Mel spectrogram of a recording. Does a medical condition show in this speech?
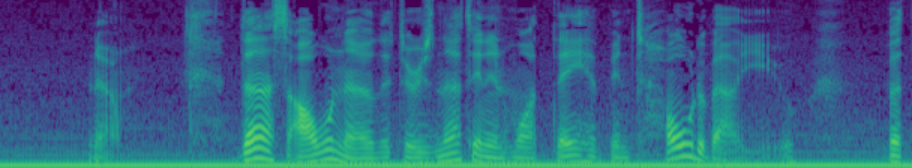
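No.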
